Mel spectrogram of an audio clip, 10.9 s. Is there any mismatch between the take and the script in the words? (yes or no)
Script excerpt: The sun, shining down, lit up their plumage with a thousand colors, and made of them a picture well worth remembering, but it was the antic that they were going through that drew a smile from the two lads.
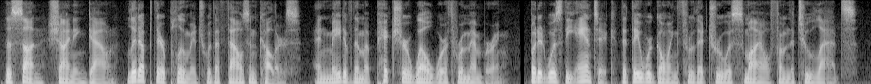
no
